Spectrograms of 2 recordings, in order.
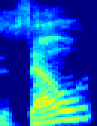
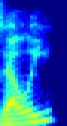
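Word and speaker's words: Zelle: using um i've been using zell lately or maybe it's pronounced zeli but it's z-e-l-l-e yeah and i think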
